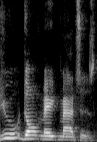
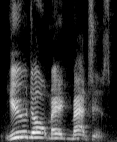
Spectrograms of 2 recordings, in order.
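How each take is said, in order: First: It is said at normal speed. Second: It is said slowly.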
